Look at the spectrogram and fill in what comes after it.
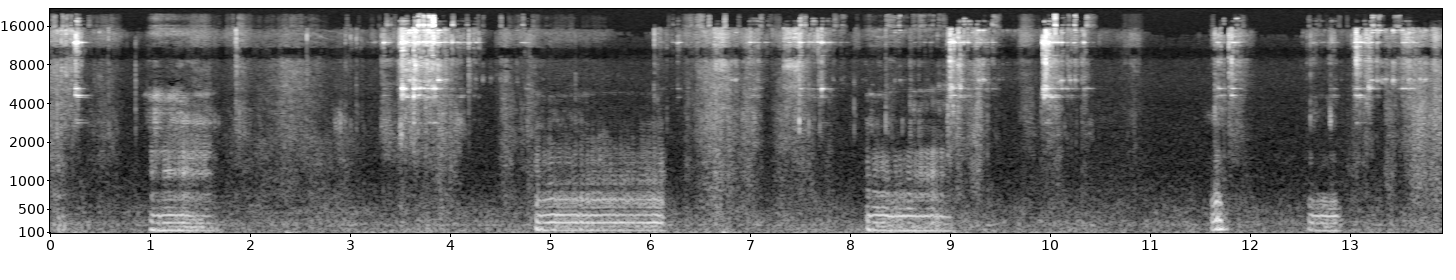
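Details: A rescue cat sounds angry or talkative, uttering four low, buzzy, harmonic growls of varying length, the longest over a second, separated by pauses with some faint higher rustling noises in between.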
